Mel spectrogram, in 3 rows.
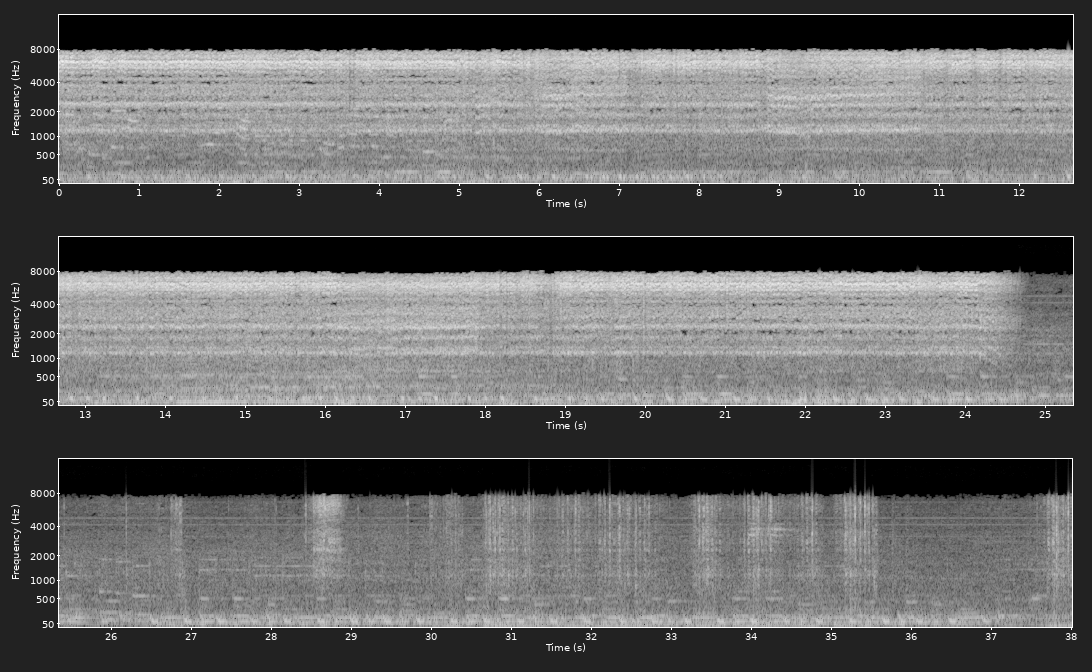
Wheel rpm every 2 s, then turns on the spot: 160, 160, 160, 160, 160, 160, 160, 160, 160, 160, 160, 160, 20, 0, 10, 20, 20, 10, 0.
30-36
